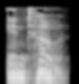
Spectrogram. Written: intone

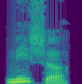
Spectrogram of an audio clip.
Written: Niesha

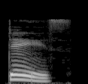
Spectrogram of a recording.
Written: day's

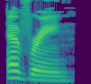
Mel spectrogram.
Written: Evrain

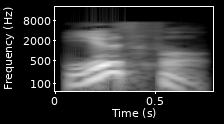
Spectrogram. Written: youthful

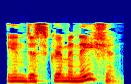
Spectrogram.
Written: indiscrimination

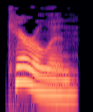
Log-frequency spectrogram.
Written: carolyn

